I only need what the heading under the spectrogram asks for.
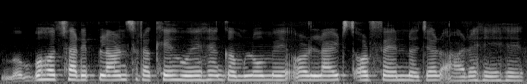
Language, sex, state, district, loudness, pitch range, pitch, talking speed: Hindi, female, Haryana, Rohtak, -15 LUFS, 200-210 Hz, 205 Hz, 180 wpm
